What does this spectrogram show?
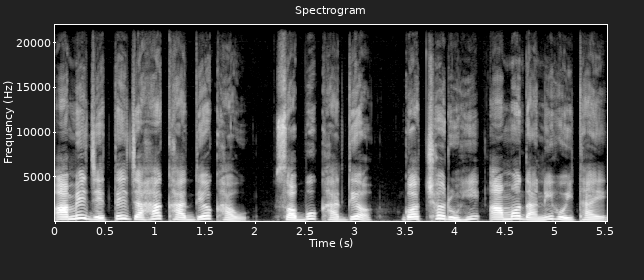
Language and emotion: Odia, neutral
